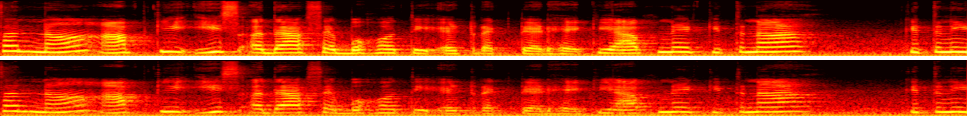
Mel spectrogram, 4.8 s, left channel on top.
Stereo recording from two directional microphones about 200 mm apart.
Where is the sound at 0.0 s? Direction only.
50° left (ahead or behind).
